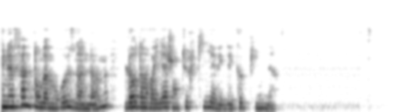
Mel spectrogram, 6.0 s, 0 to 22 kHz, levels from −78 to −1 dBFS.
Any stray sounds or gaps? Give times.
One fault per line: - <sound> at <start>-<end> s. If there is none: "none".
none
